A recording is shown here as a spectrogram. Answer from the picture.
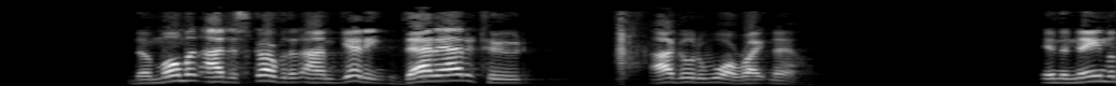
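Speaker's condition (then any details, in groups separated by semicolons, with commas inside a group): No condition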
